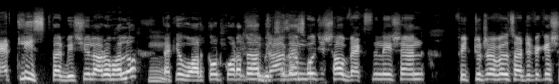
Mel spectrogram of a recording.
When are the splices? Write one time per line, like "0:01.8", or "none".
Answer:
0:02.8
